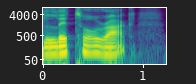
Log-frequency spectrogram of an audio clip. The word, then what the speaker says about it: Little Rock: You can say Little Rock, but I think many Americans will pronounce this as little, almost as if the two T's were two D's.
